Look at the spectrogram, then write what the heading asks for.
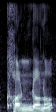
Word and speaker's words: Khandana: as a V usually, is pronounced in Bengali as ba, like a B. So the V disappears and all you have is a B. So it's Khandana, and then the A's become O's.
